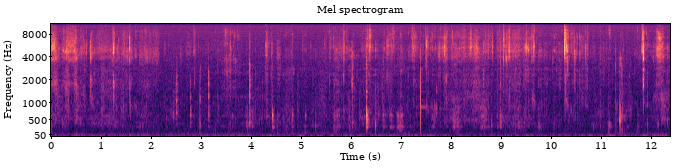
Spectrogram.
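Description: Wet chewing and lip-smacking of pork and rice, with fingers squishing the food: many irregular short smacks and clicks.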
